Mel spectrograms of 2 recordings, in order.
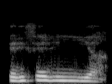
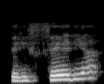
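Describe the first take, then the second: First: "periferia" falling, stressed pe-ri-fe-RI-a; Portuguese stress on RI. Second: "periferia" higher, louder, stressed pe-ri-FE-ria with a rise; Spanish stress on FE. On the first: Teacher giving Portuguese contrast, falling, stressed on RI. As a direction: lengthen the RI in "periferia". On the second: Teacher giving Spanish example, raised and stressed on FE. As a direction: punch FE in "periferia". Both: Shown as a demonstration. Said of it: "E aqui outros exemplos".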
